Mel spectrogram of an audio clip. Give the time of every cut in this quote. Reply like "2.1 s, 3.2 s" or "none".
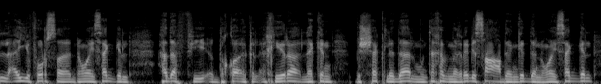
5.0 s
